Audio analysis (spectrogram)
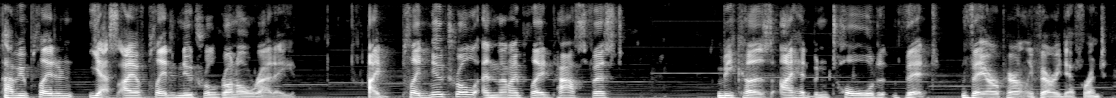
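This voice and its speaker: A man's voice: mid-range voice, moderate pace, pushed and bright, faint music behind. A young man livestreaming a video game, chatting and reacting to viewers' messages, a little tired, with a dry mouth. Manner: chatty, reads chat aloud, mock-exasperated. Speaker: streamer playing a video game. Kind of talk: casual livestream chat.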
